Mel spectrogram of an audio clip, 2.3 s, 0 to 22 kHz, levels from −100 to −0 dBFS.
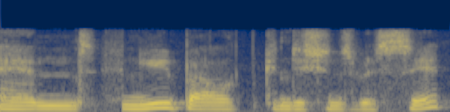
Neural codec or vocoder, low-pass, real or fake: none; 7.2 kHz; real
